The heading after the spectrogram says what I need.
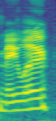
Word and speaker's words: Melee: smash bros melee mealy i always pronounced it melee as a kid because i didn't know how to pronounce it and then i learned it was pronounced melee and i never really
